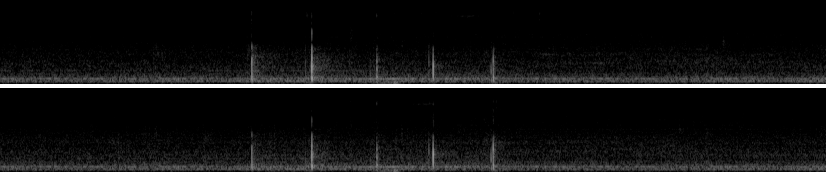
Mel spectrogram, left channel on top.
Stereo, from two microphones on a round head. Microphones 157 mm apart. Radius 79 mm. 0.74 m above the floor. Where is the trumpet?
No trumpet in this recording.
